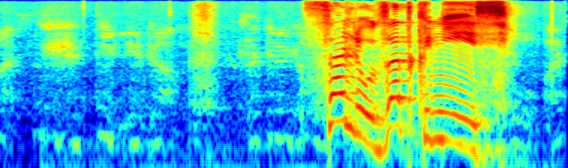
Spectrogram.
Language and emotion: Russian, angry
